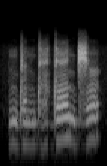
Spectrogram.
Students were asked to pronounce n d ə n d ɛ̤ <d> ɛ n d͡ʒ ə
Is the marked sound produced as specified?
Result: yes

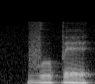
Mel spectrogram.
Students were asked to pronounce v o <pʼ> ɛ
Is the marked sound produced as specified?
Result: no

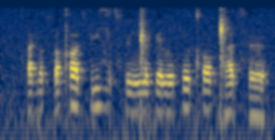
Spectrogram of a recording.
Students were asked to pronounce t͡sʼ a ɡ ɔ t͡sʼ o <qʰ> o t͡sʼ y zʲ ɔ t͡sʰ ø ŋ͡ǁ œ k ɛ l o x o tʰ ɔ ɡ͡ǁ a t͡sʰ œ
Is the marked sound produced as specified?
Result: yes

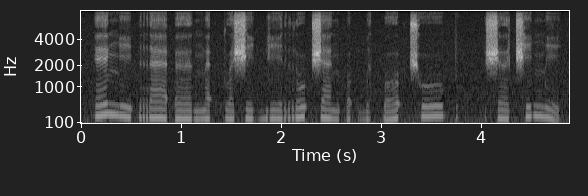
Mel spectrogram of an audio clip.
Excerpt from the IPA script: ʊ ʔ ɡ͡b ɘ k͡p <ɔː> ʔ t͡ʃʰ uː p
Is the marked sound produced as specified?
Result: no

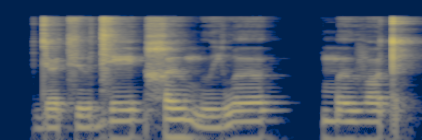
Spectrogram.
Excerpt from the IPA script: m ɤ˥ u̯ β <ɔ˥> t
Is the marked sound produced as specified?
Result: yes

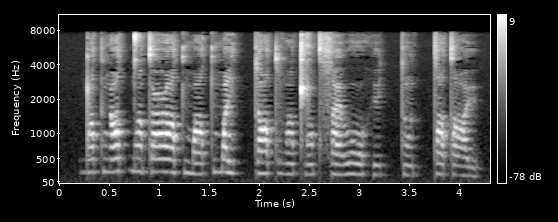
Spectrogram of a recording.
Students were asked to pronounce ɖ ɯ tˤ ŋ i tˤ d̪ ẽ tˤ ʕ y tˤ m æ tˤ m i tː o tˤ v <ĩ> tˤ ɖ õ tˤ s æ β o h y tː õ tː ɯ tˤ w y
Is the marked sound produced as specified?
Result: yes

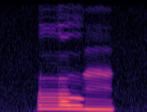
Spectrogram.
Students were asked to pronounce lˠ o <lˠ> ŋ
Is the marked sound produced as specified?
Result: no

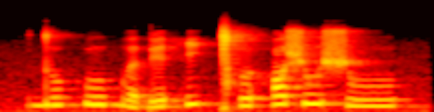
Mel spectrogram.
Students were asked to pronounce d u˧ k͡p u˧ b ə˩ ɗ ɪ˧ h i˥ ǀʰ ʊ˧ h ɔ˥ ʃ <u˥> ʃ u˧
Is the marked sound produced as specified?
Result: yes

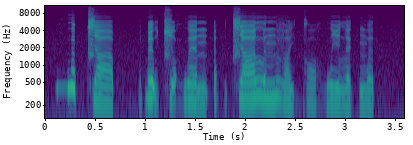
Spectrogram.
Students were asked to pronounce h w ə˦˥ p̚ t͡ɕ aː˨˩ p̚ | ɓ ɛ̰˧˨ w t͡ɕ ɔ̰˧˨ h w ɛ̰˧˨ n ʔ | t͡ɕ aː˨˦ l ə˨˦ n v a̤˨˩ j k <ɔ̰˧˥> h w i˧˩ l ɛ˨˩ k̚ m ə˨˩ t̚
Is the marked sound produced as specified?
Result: no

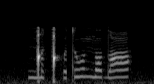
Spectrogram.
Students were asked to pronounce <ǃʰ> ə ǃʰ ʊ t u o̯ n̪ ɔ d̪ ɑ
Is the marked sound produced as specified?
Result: no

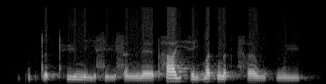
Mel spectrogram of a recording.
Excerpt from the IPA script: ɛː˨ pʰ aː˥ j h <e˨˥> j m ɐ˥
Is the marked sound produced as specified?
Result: no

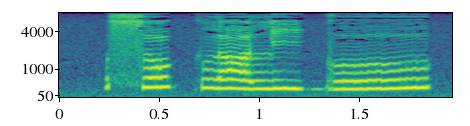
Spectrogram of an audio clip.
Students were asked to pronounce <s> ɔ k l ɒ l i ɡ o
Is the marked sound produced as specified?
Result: yes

